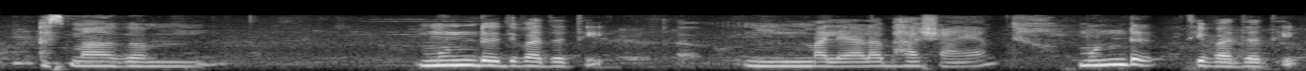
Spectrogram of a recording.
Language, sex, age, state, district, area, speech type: Sanskrit, female, 18-30, Kerala, Thiruvananthapuram, urban, spontaneous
